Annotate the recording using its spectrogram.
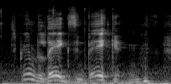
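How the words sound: It is said in a jokey Irish accent.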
